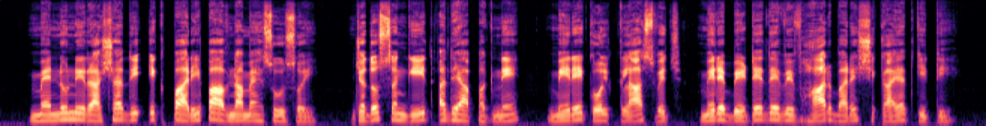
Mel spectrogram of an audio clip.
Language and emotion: Punjabi, sad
